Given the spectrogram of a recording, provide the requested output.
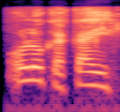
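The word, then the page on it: Olo Cacai: patua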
